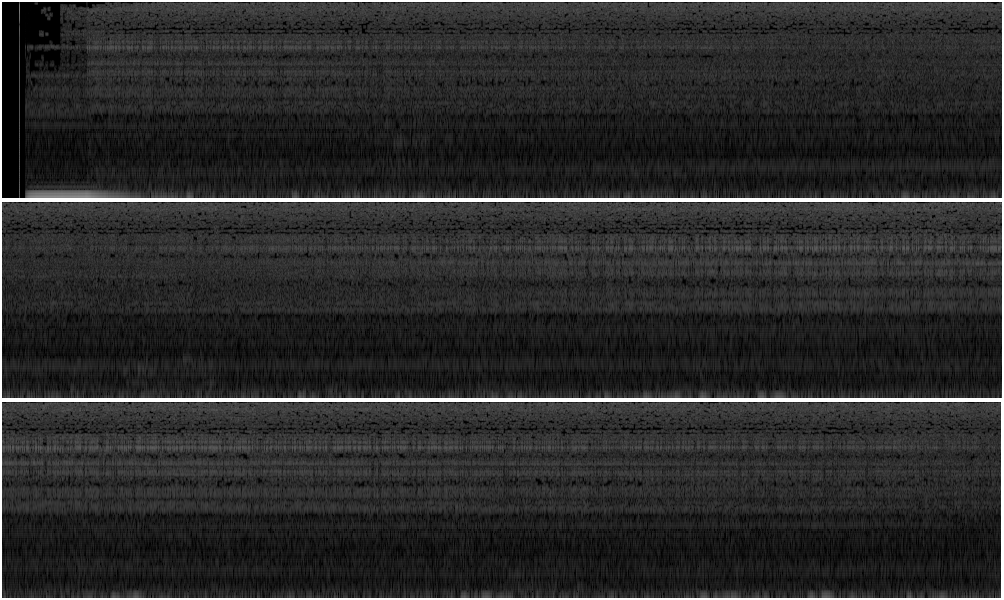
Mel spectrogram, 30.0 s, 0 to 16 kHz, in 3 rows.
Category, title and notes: Sound effects > Objects / House appliances
electric static buzzing
My speaker is buzzing monotonously because of slight disconnection. Recorded with Redmi 9C.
